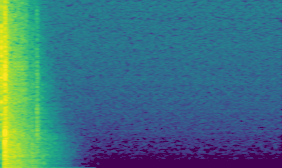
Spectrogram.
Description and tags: House Door Closing Interior
House door closing.
close, doors, open, wooden, door, opening, house, shut, closing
